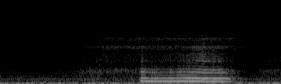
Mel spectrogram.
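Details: Snoring during sleep: a single short, tonal snore about a second long over steady room hum.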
